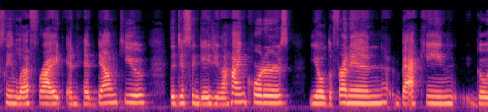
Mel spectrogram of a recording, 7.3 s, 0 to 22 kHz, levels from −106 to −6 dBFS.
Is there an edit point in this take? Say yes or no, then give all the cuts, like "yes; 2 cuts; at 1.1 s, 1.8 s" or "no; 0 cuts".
no; 0 cuts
